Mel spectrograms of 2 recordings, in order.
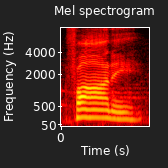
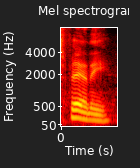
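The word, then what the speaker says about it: Fani: right has anybody fonny it's pronounced fonnie F A ni I that's Fanny but she likes it fonnie when she became the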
